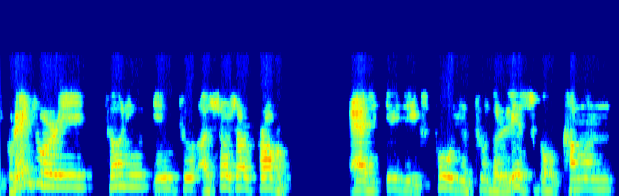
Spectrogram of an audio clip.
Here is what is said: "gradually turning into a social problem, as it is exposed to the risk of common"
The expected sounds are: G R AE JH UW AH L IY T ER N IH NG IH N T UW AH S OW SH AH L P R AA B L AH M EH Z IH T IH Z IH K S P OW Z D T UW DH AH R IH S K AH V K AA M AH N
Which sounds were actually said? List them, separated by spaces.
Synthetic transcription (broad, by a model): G R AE JH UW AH L IY T ER N IH NG IH N T UW AH S OW SH AH L P R AA B L AH M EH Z IH T IH Z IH K S P OW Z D T UW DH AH L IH S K AH V K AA M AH N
